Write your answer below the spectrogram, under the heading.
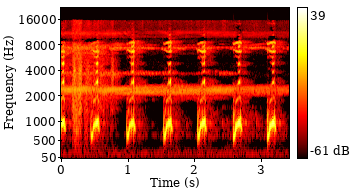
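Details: Ruak-ruak, the white-breasted waterhen, in a night-time luring recording: six evenly spaced croaking notes, each rising then dipping, roughly two per second, after a brief noisy burst at the start; a constant thin hum runs beneath.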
